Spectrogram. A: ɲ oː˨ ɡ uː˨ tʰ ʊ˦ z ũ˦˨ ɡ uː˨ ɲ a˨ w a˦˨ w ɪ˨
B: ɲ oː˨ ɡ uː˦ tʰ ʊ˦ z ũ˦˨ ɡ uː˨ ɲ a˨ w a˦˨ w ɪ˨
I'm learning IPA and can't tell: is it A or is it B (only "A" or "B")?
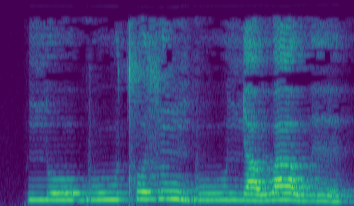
A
